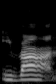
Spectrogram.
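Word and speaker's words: Evaan: from a character named Yvonne. I think it would be pronounced Yvonne. It's E-V-A-A-N.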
